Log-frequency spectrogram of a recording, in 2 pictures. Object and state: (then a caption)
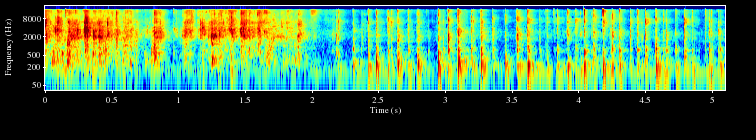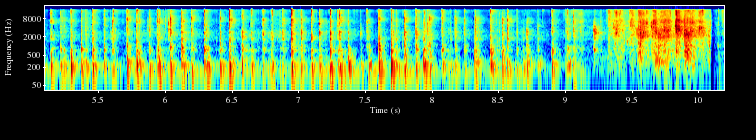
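Plastic water bottle. Fingertips rapidly tap and scratch a hollow clear plastic water bottle with a green label, held close, and shake it. The result is a dense stream of quick, dry clicks and taps with a soft hollow thump underneath. Bright crinkly scratching bursts come at the start and the end.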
